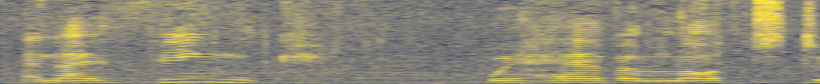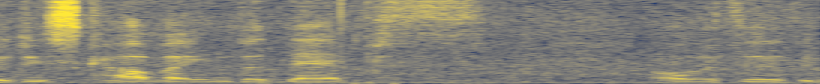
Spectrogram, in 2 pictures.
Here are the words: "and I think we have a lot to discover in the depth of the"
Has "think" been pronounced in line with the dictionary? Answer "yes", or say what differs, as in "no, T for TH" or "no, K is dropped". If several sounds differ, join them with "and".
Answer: yes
